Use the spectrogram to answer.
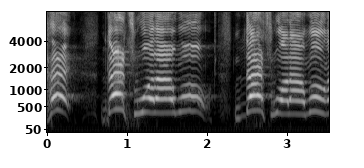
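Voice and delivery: drawn-out preaching shout; fervent declaration. Retold or imitated. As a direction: shout it out slowly like a boy who found what he wants. Preacher reliving his boyhood decision.

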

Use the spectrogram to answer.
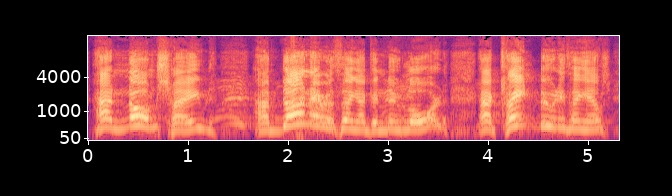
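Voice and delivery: reenacted cry of joy to God; exultant praise. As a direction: proclaim it jubilantly, reliving the moment. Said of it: "And I said".

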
